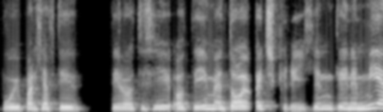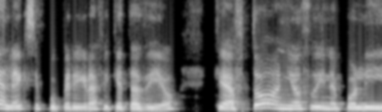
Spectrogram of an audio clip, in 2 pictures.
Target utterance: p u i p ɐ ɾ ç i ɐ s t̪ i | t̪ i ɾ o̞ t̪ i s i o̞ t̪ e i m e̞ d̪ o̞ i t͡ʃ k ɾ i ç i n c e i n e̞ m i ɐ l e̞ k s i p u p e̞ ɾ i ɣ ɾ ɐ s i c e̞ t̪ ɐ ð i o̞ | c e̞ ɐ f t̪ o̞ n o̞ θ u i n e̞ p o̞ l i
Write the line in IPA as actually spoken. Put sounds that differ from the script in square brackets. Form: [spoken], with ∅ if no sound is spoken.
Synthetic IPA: p u i p ɐ ɾ ç i ɐ [f] t̪ i | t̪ i ɾ o̞ t̪ i s i o̞ t̪ [i] i m e̞ d̪ o̞ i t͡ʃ k ɾ i ç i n c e i n e̞ m i ɐ l e̞ k s i p u p e̞ ɾ i ɣ ɾ ɐ [f] i c e̞ t̪ ɐ ð i o̞ | c e̞ ɐ f t̪ o̞ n o̞ θ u i n e̞ p o̞ l i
